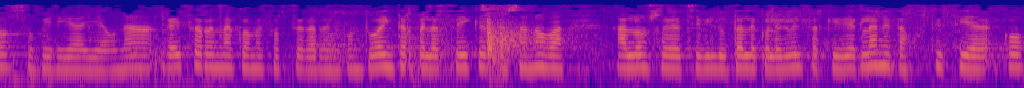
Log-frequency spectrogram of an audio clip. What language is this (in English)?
Basque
